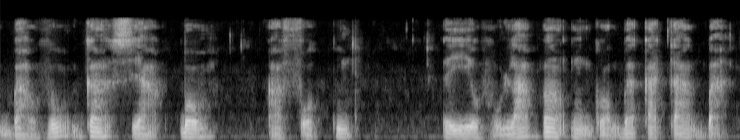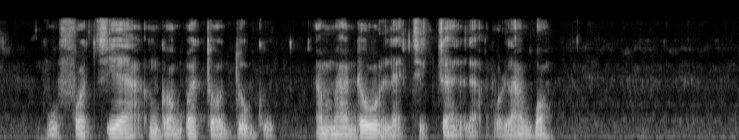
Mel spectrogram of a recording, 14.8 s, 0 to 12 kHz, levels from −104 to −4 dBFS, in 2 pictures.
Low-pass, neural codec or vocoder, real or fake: 7.2 kHz; codec, 16 kHz, 4.8 kbps, FACodec; fake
